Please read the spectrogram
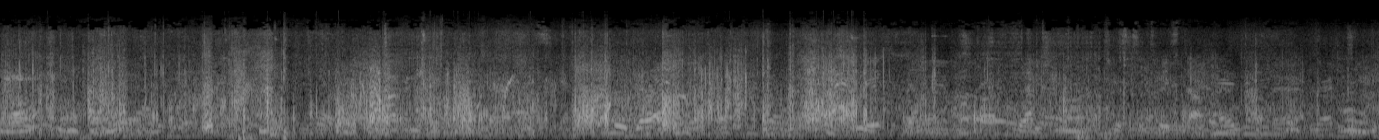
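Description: Indistinct voices of people talking, with several louder swells of noise in the first two thirds.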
